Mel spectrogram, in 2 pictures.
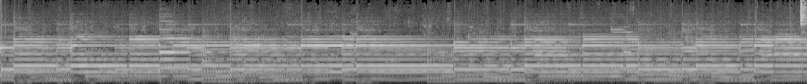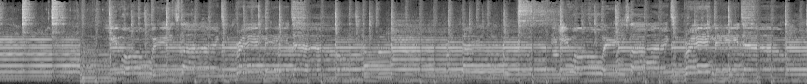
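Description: Live blues-rock band playing an instrumental opening: electric guitar starts out with sustained, ringing notes, and about eighteen seconds in the drums and the rest of the band come in.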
